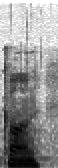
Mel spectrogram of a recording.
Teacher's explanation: it's flat means it's your normal voice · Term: flat tone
